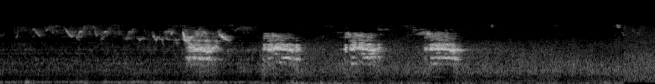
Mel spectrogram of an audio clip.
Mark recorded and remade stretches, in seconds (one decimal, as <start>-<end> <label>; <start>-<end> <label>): 0.0-2.6 remade; 2.6-6.6 recorded

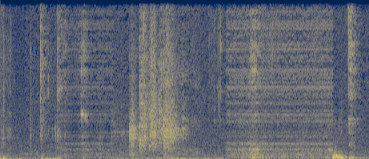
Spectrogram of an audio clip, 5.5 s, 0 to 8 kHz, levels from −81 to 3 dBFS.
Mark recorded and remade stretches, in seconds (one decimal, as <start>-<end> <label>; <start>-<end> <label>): 0.0-0.9 recorded; 0.9-1.7 remade; 1.7-3.4 recorded; 3.4-5.0 remade; 5.0-5.5 recorded

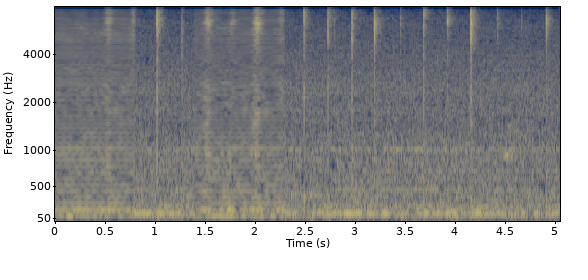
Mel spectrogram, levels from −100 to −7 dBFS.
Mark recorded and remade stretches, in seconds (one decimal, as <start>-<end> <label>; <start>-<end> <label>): 0.0-0.8 remade; 0.8-1.4 recorded; 1.4-2.3 remade; 2.3-5.1 recorded

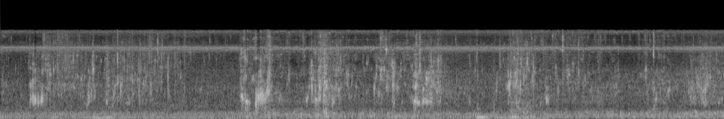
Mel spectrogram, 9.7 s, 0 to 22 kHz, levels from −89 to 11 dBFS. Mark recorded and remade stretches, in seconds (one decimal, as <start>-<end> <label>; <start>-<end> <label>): 0.0-3.2 recorded; 3.2-5.7 remade; 5.7-7.3 recorded; 7.3-9.0 remade; 9.0-9.7 recorded

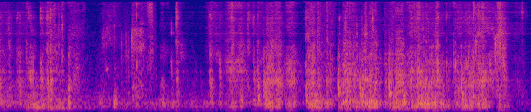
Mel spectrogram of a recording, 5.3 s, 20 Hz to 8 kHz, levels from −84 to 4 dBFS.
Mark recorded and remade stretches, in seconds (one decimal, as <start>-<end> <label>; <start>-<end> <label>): 0.0-0.5 remade; 0.5-1.6 recorded; 1.6-3.2 remade; 3.2-4.1 recorded; 4.1-5.3 remade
